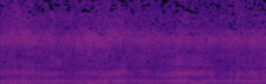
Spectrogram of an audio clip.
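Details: Continuous bee hum, low and rumbling with a faint steady tone layered on top, unbroken from start to end.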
